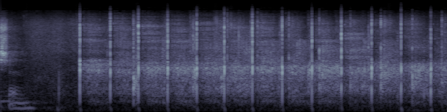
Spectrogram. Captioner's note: audience applause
